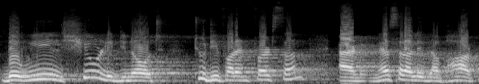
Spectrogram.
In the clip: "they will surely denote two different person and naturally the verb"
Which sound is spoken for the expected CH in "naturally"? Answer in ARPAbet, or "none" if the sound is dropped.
S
